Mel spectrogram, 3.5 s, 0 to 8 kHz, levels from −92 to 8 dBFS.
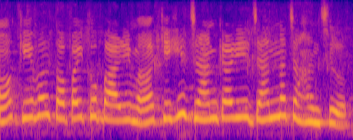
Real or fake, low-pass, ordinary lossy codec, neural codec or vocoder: real; none; none; none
